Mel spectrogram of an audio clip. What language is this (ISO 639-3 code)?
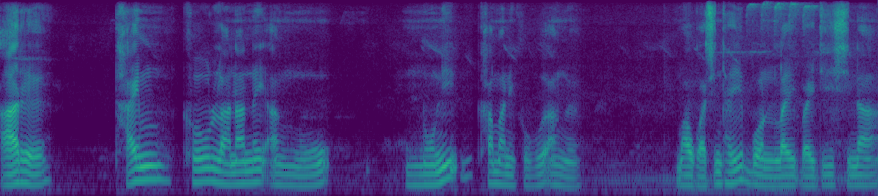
brx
